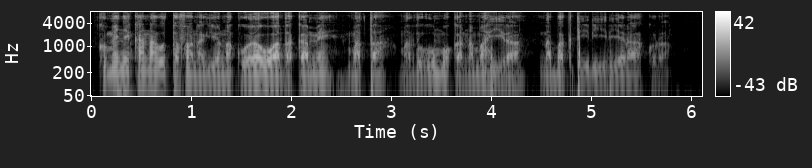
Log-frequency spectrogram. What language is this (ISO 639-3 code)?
kik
